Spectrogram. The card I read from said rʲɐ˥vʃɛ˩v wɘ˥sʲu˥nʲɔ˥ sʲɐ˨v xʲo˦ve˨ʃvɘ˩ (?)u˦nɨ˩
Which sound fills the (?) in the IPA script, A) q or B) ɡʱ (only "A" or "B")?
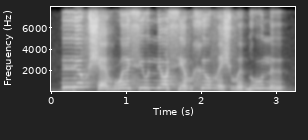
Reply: B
